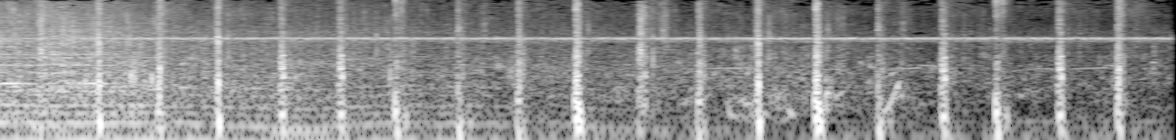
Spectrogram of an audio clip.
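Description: Footsteps run quickly through dry leaves and brush.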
